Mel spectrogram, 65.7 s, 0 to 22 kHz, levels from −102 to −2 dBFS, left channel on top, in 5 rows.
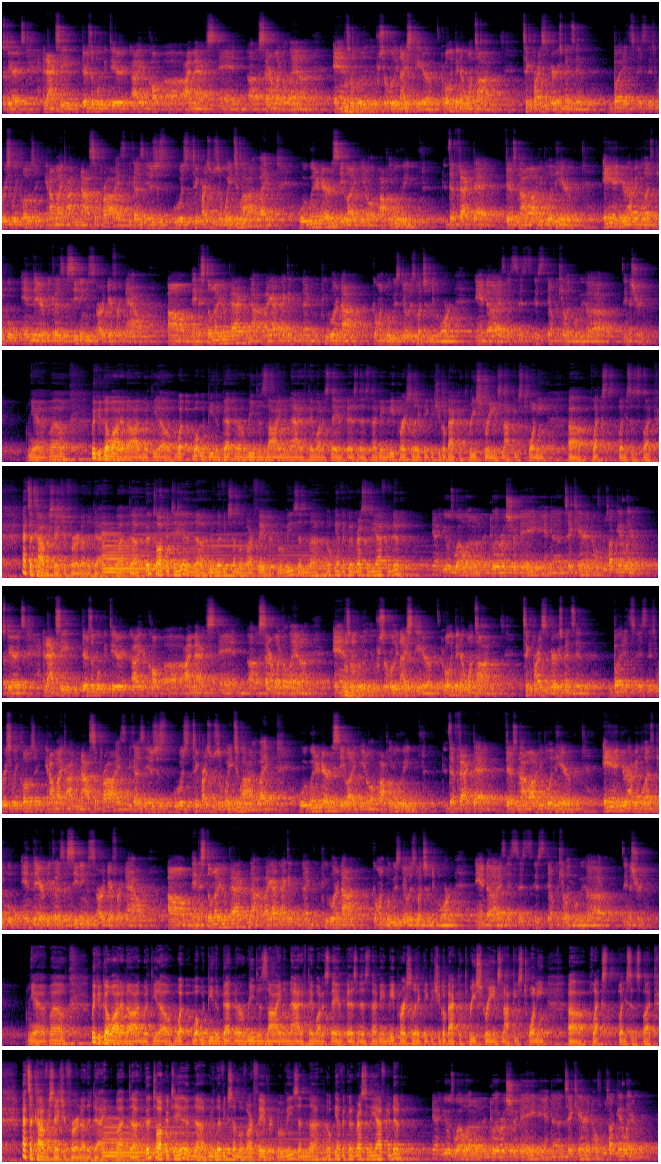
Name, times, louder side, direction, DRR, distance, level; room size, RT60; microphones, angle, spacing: voice 1, 0.0-9.8 10.4-11.6 12.1-21.3 22.0-22.8 23.2-29.3 29.6-33.3 33.7-38.4 38.7-39.1 61.1-65.2, equal, 10° right, -2 dB, 5.4 m, -29 dB
voice 2, 39.9-48.5 48.7-60.6, right 2 dB, 60° right, 4 dB, 1.5 m, -26 dB
Piano, 54.5-61.7, equal, 25° left, 4.1 m, -33 dB
25.5 x 21.0 x 9.0 m, 2.3 s
head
